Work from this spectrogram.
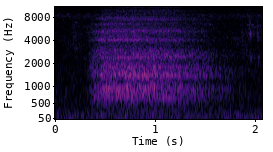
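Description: A single soft exhale during a breathing exercise, a breathy rush of air lasting about a second, close and quiet.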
